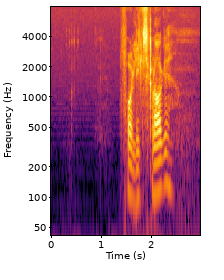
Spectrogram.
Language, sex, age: Norwegian, male, 56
